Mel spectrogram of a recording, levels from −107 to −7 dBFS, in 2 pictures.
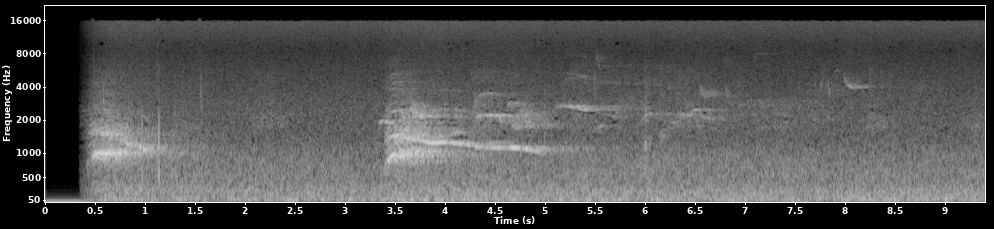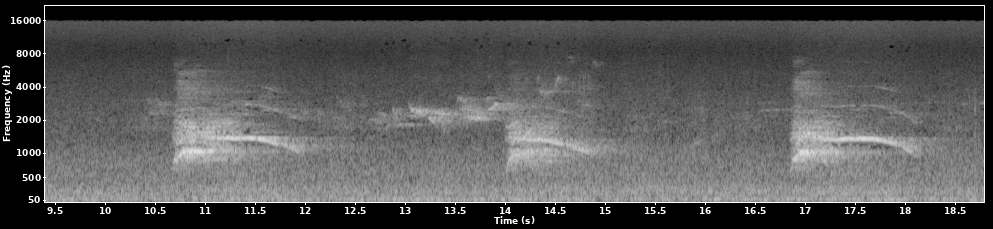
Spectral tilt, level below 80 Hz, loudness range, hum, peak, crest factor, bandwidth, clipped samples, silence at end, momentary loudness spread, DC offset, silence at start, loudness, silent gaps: -5 dB/octave; -46 dBFS; 12 LU; none; -12 dBFS; 20 dB; 16 kHz; under 0.1%; 0 s; 17 LU; under 0.1%; 0 s; -31 LUFS; none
